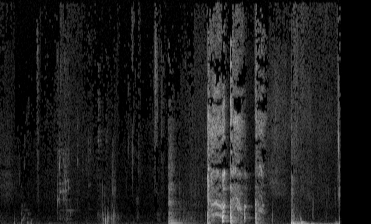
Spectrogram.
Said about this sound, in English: Water went down the wrong pipe.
